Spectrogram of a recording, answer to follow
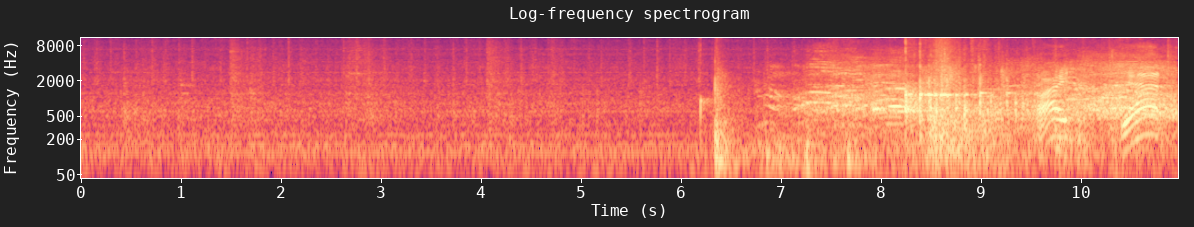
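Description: A quiet hush, then about six seconds in a sharp crash of a bowling ball into the pins, leaving the 6 pin standing. Right after it, many crowd voices rise together in reaction.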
